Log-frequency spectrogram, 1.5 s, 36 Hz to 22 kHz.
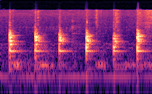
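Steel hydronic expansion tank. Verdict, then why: Waterlogged. Six evenly spaced taps are struck along a metal hydronic heating expansion tank, each a dull, solid knock centered near 680 Hz that dies away almost at once. The tank sounds solid all the way up because it is waterlogged, with no air cushion in the top, and the system reads nearly 20 psi with the boiler off. The tank is full of water and must be drained.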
